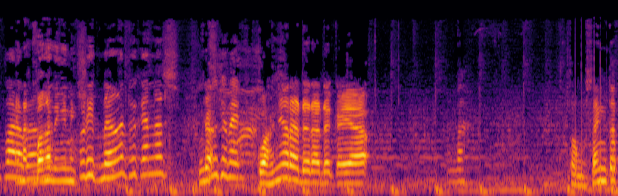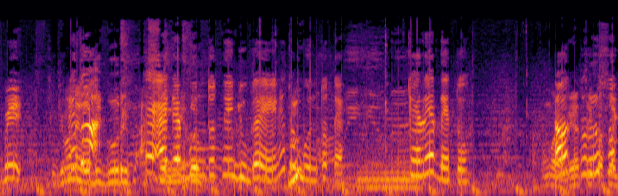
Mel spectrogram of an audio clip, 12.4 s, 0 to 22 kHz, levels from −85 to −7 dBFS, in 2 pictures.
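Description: From 5.00 s to 12.31 s, periodic USB or driver dropouts skip roughly a millisecond of audio every 63 ms, producing a regular ticking wherever signal is present.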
